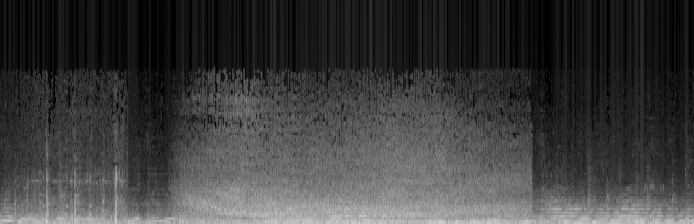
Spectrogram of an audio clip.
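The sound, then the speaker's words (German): A busy city street in Braunschweig, recorded with a microphone by a sound artist from England who records how cities sound: steady traffic noise with a car surging past in the middle, while bells ring in clear tonal strikes throughout, heard alone without voices. “er beschäftigt sich eben damit, wie Städte weltweit klingen.”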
